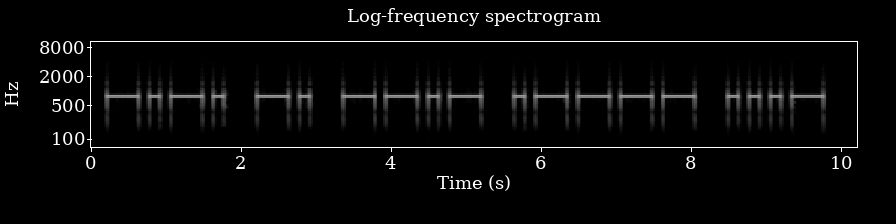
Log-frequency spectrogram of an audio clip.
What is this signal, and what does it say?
Morse code, heard as a keyed tone, about 8 wpm, 800 Hz. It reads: CNQ1V
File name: LEZIONI / 5 LBVC / 5 LBVC 8wpm 2935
